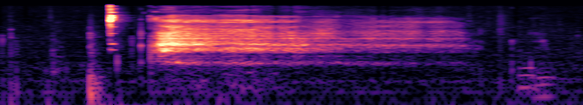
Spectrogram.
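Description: A young man lets out a long, loud exclamation.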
